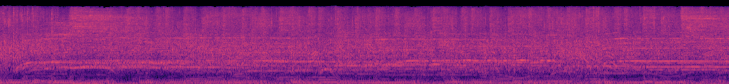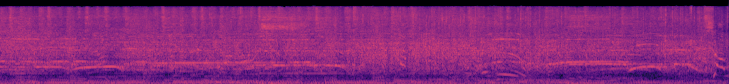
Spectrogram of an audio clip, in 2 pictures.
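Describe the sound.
A studio audience at a talk show cheers and applauds loudly as a guest walks on. Dense clapping blends with whoops and yells in an unbroken roar that lasts the whole stretch.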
